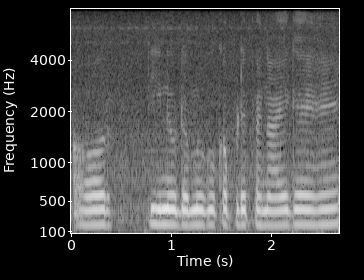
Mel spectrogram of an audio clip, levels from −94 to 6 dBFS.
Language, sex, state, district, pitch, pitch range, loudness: Hindi, female, Punjab, Pathankot, 190 Hz, 190-195 Hz, -14 LUFS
